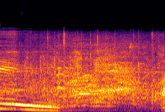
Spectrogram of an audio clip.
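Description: Large crowd cheering and whooping at a barangay basketball semifinal game, a loud, continuous roar with an announcer talking over it.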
